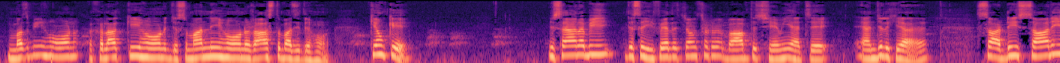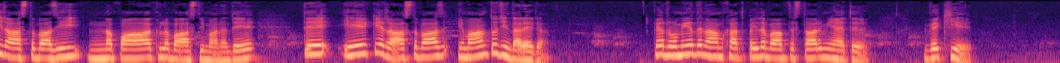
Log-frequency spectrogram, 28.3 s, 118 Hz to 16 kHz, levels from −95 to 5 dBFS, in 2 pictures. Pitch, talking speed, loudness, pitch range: 185 Hz, 105 wpm, -13 LUFS, 165-205 Hz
